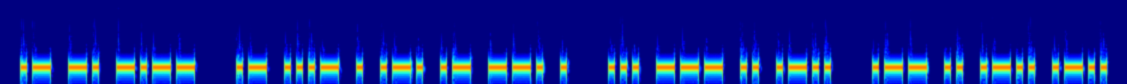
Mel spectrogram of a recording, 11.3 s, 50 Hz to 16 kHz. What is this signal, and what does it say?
Morse code, heard as a keyed tone, about 20 wpm, 700 Hz. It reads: ANY AVERAGE SOIL WILL
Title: Sentences from Top 1000 Words - Review Part 6 - 20wpm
